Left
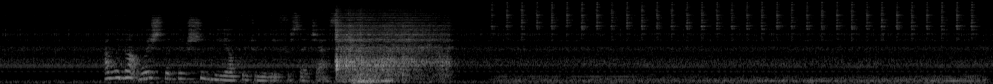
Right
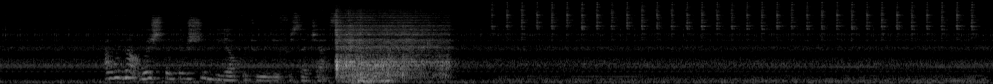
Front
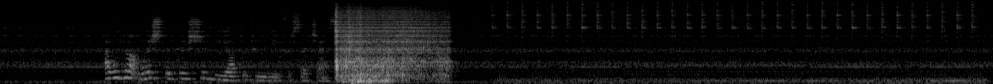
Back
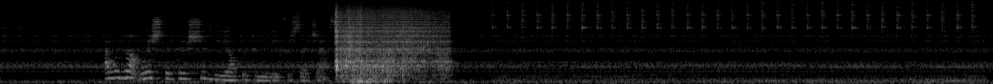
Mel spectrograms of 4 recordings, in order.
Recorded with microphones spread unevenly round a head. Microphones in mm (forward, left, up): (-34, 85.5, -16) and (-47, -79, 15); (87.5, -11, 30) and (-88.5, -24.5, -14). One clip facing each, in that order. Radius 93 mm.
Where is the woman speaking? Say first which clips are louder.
Left 1 dB, even; 100° left, 2.5 m; by 3.6 s 150° left, 2 m.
